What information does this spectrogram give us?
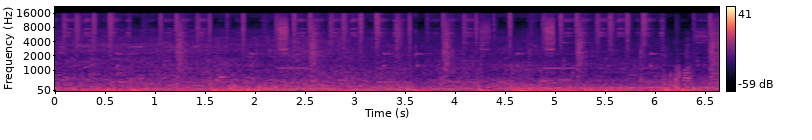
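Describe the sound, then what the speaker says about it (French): Steady traffic on an Abidjan street, with cars passing continuously in a loud, dense wash of engine and road noise and a babble of voices in the background. "Il y a beaucoup de voitures ici."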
